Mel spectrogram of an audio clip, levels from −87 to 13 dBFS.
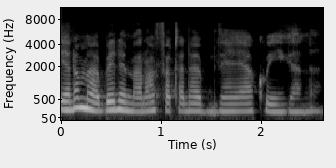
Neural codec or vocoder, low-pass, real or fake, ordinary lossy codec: codec, 16 kHz, 2 kbps, X-Codec, HuBERT features, trained on LibriSpeech; 7.2 kHz; fake; none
